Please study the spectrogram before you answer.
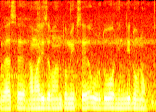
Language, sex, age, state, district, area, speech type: Urdu, male, 30-45, Uttar Pradesh, Muzaffarnagar, urban, spontaneous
